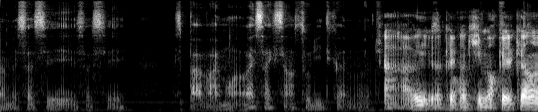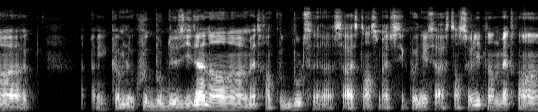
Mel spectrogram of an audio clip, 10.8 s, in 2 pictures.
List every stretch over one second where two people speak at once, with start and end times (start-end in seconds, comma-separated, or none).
3.8-5.7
